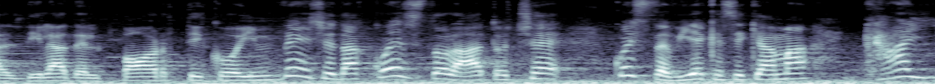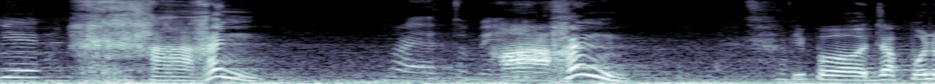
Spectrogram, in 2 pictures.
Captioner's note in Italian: sbuffare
